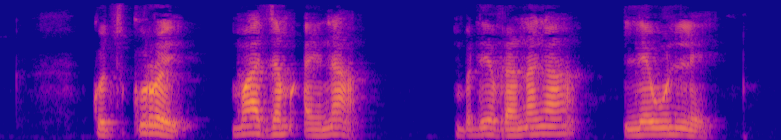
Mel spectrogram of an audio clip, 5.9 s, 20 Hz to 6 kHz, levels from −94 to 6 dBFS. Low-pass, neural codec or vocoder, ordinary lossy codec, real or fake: 5.4 kHz; none; AAC, 24 kbps; real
